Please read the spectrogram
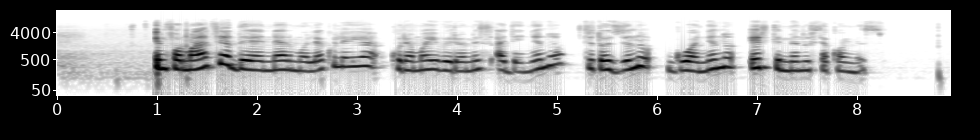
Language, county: Lithuanian, Vilnius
